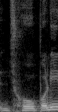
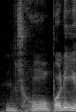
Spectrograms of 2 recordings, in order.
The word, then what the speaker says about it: झोंपड़ी: अगला ये देखिए, पिछले वाले वीडियो में बताया गया था कि झोपड़ी नहीं होता है, झोंपड़ी होता है, झोंपड़ी।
